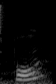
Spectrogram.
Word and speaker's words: poem: Actual में इट्स नॉट पोएम, इट्स पोम। एंड ठीक है, इतनी बात समझेगा। और इसका प्रोनाउंसिएशन पोम ही होता है, एक्चुअल में इट इज़ करेक्ट।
